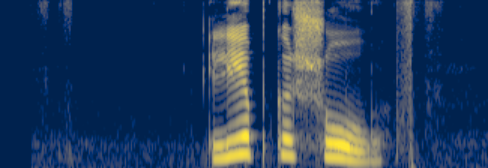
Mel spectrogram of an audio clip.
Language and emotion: Russian, neutral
